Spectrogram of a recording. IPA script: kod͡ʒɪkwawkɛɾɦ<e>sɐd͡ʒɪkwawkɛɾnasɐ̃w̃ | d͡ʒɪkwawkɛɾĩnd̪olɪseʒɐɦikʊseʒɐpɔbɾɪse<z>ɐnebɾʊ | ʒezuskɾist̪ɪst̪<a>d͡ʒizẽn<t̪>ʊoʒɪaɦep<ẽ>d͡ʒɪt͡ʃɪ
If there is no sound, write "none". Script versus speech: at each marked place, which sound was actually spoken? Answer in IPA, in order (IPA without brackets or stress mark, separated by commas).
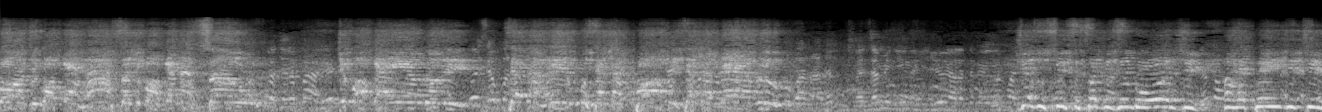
a, ʒ, a, d̪, ẽ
